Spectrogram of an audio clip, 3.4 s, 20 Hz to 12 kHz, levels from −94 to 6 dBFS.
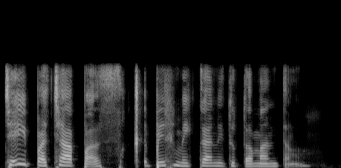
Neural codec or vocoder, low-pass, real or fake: codec, 16 kHz, 4 kbps, X-Codec, HuBERT features, trained on balanced general audio; 7.2 kHz; fake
